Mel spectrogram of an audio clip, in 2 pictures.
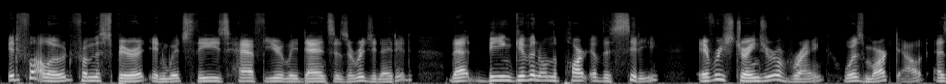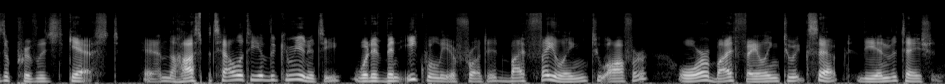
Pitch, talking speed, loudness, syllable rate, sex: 160 Hz, 170 wpm, -20 LUFS, 5.3 syllables/s, male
